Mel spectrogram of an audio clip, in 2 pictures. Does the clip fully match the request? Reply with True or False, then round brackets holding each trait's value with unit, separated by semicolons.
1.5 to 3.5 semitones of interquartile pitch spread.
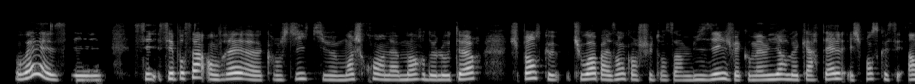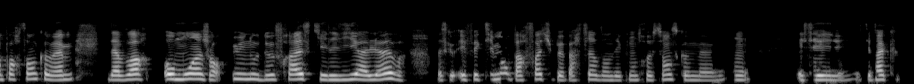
True (2.6 semitones)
